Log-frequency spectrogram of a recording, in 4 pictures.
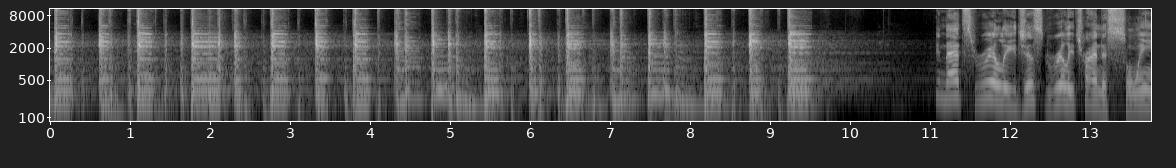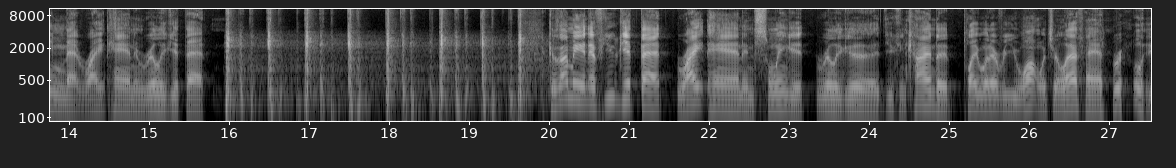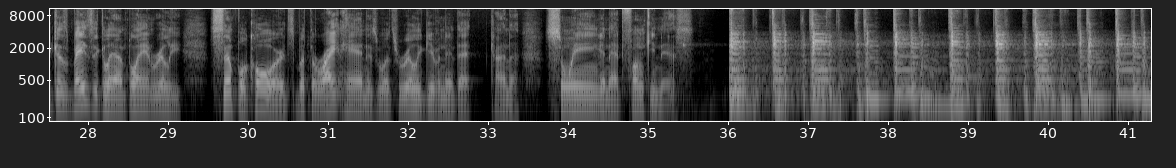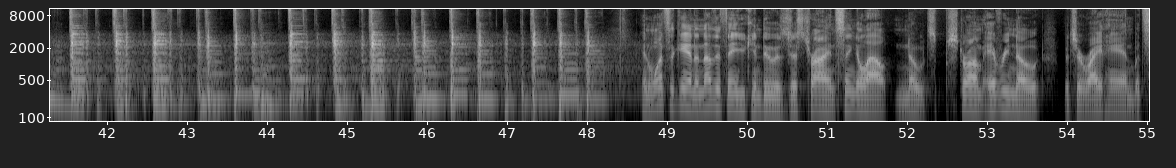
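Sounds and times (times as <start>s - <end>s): electric guitar strumming funky rhythm: 0.0s - 11.0s, 15.8s - 20.2s, 36.0s - 49.2s.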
